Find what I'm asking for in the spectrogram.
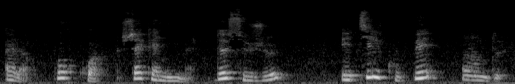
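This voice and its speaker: A woman teacher giving an early reading lesson to young children, sounding out syllables one by one in a slow and deliberate way. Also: mid-range voice, big pitch swings, warm tone. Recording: echoey room.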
